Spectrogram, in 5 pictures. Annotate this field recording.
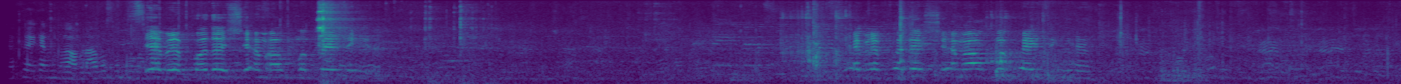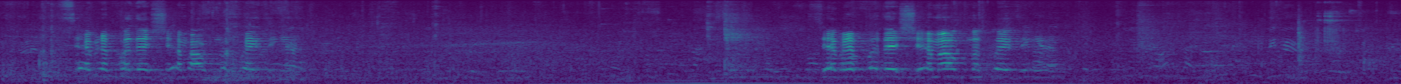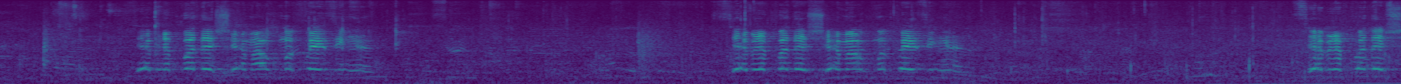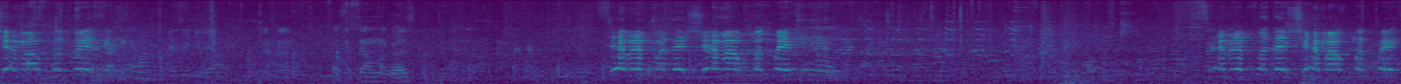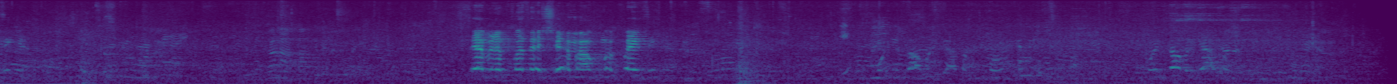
man with two wooden sticks moves arduously and slow along the street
